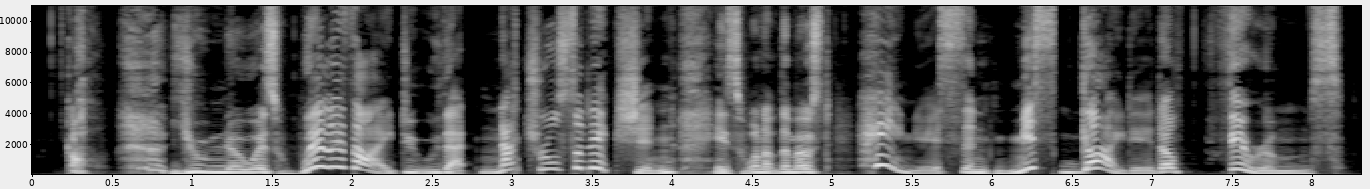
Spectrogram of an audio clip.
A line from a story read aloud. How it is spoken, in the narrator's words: snapped Aziraphale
